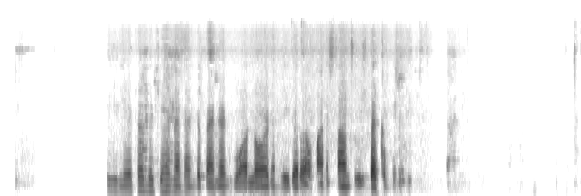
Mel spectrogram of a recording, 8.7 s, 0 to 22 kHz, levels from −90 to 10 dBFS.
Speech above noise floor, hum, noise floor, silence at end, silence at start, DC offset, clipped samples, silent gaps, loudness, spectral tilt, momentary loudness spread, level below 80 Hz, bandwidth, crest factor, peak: over 64 dB; none; under -90 dBFS; 2.55 s; 1.6 s; under 0.1%; under 0.1%; none; -26 LUFS; -5.5 dB/octave; 18 LU; -74 dBFS; 13.5 kHz; 28 dB; -2 dBFS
